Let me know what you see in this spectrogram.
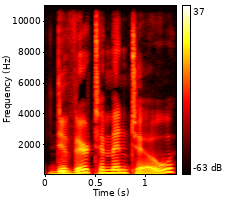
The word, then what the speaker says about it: Divertimento: It is the number one definition for divertimento.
